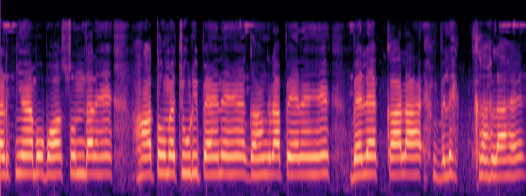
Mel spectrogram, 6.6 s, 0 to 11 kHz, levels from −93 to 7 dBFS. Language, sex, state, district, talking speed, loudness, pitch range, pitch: Hindi, male, Chhattisgarh, Bilaspur, 175 wpm, -14 LUFS, 265-280 Hz, 275 Hz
